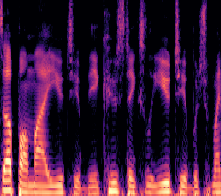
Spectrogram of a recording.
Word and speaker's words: Acoupstix: on my YouTube the acoustics will YouTube which my name is up there and it's spelled properly the P is silent but you can call me coupe steaks I don't care but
